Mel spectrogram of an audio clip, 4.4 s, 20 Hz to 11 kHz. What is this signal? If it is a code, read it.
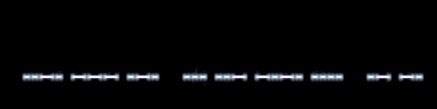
Morse code, heard as a keyed tone, about 30 wpm, 1000 Hz. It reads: FOR SUCH AN
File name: qotdfiles / 30wpm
